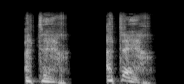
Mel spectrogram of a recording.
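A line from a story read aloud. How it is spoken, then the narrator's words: Panting. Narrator (French): dit haletant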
